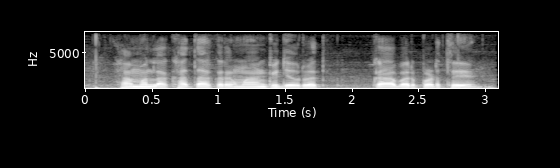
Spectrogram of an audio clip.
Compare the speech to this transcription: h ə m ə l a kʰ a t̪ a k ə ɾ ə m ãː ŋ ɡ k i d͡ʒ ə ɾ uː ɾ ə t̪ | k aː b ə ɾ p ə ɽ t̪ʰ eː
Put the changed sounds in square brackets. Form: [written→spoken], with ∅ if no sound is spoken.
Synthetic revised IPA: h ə m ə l a kʰ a t̪ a k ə ɾ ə m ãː ŋ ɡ k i d͡ʒ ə ɾ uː ɾ ə t̪ | k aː b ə ɾ p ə ɽ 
